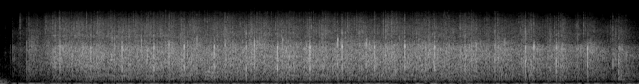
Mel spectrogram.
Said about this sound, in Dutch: En ik ben zo vrij om op deze eerste verjaardag van Stijgers een applaus te vragen voor al het werk dat deze mensen hebben gedaan.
